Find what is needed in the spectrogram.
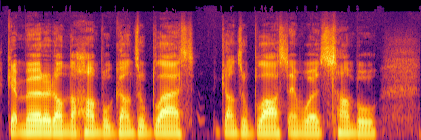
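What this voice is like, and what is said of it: Put-on accent while rapping lyrics. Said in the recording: “I shouldn't even do the accent. I feel like that's somehow offensive.”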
